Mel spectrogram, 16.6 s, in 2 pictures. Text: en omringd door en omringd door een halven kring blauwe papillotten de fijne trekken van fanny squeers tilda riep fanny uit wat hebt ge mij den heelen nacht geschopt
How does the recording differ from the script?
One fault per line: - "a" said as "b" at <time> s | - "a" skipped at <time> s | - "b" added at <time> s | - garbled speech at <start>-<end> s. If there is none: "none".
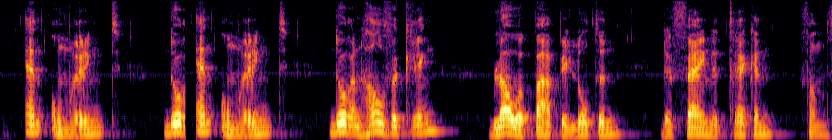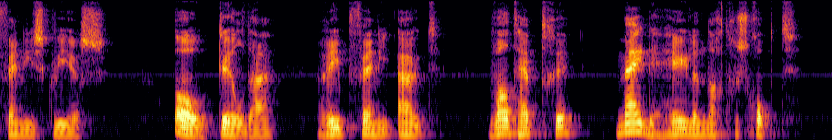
none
